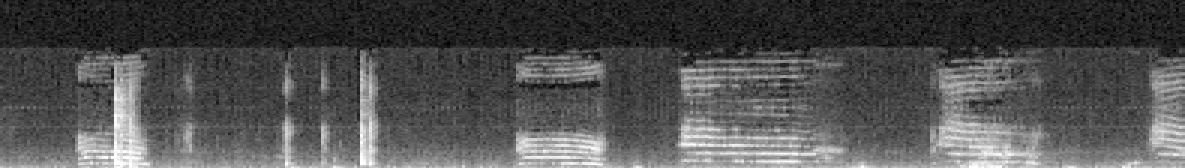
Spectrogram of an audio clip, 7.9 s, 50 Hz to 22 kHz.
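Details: Bedtime for a litter of six young foster kittens born August 29th, now indoors. Several shrill, harmonic kitten mews overlap, some brief and some sustained, with faint soft thumps and rustles between them.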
